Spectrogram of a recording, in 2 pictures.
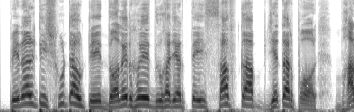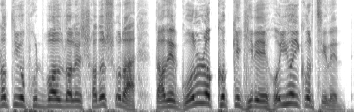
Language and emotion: Bengali, happy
